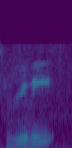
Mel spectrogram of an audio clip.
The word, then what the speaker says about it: RWBY: It's pronounced Ruby, I think. I think that's how the anime is pronounced. But it's RWBY.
